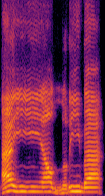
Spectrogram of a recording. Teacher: Jadi an ayyadriba dibaca ay karena nun ketemu ya. Secara tajwid adalah idgham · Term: Idgham bigunnah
